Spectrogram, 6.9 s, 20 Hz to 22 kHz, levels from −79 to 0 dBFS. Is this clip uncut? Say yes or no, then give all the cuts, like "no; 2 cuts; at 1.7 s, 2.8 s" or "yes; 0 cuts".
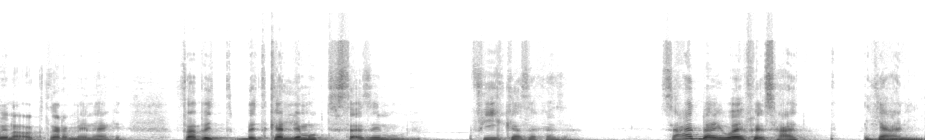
yes; 0 cuts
